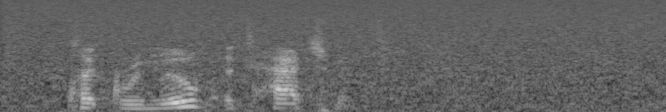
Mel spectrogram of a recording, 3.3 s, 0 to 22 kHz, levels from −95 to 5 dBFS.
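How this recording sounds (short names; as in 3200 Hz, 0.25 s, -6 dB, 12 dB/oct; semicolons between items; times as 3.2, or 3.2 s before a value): random-step tremolo; a quantiser's noise floor 6-bit, dither triangular; a shimmering, thickened sound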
